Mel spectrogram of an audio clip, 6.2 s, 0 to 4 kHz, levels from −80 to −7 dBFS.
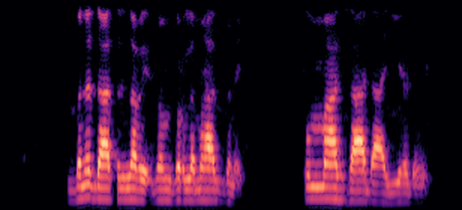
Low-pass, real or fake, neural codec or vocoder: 3.6 kHz; fake; codec, 16 kHz in and 24 kHz out, 1 kbps, XY-Tokenizer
